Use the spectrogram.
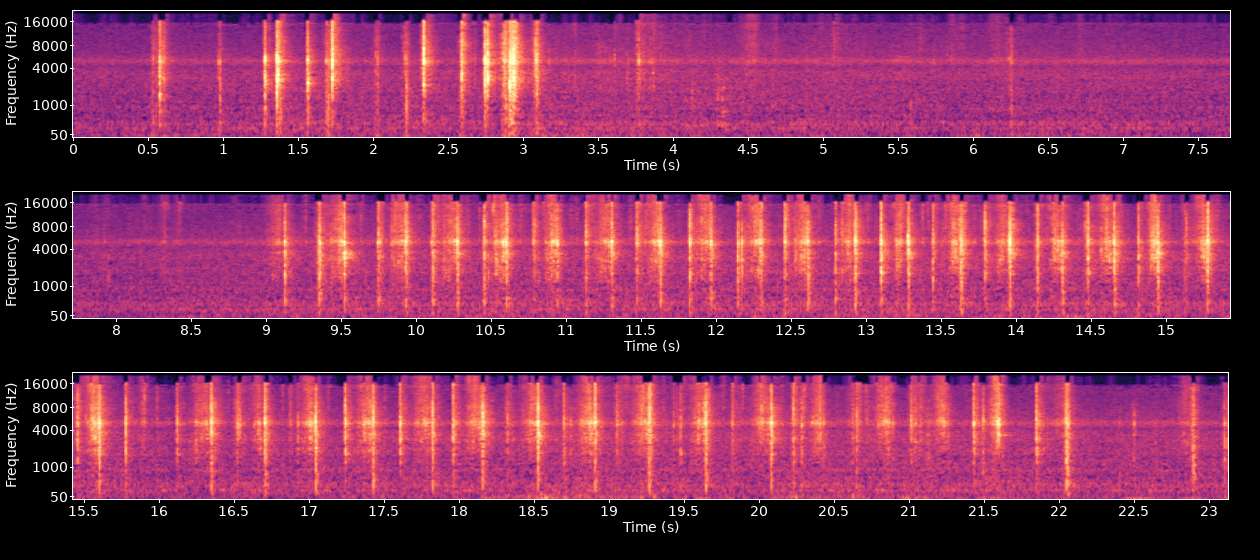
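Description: Shuffling a Keepers tarot card deck, bursts of rapid crisp card riffles and slaps close by, a short pause, then a longer run of quick repeated shuffling sounds in a quiet room.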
